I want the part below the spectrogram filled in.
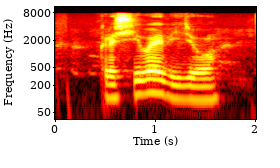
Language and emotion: Russian, neutral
